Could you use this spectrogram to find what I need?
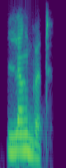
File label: "lungwort", Indian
